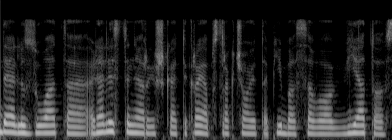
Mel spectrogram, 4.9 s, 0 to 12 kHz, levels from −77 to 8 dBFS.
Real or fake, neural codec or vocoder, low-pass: real; none; 7.2 kHz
